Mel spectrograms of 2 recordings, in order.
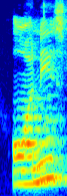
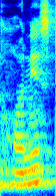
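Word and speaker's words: honest: না হবে না কেন যখন দেখবে যে এই আছে ফার্স্ট লেটার কোন ওয়ার্ডের কিন্তু উচ্চারণ করতে গেলে সেই এইটা সাইলেন্ট থাকছে যেমন আমরা হাওয়ার বলতে পারি না আমরা এটাকে বলি আওয়ার অনেস্ট বলি হনেস্ট বলি না ওকে অনারেবল বলি হনারেবল বলি না ঠিক আছে তো সেইজন্য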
